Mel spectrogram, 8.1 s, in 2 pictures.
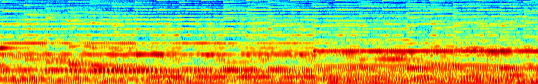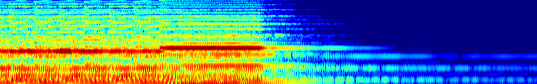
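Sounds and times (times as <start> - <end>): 
bass: 0.0 - 6.3.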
